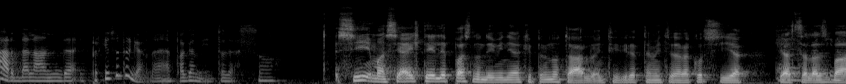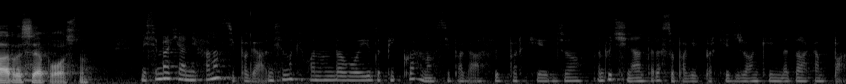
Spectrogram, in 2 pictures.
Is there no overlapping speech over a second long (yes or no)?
no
